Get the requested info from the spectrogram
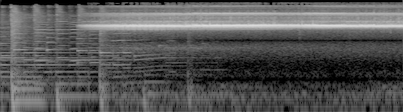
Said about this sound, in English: We leave you this week with the sounds of summer. This is the trill of one of the most common crickets, the Carolina ground cricket. It's small, about a third of an inch long, and cold-hardy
